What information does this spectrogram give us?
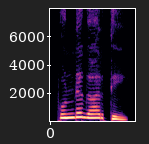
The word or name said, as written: ಪುಂಡಗಾರ್ತಿ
